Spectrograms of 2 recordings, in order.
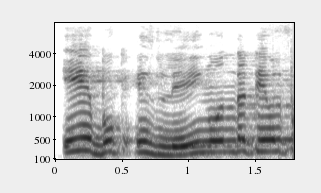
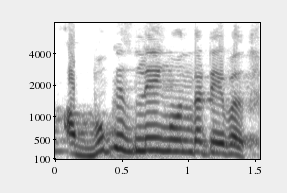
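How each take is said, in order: First: Slow reading, "A" said as "ay"; wrong letter-name article. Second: Slow reading, "A" said as "uh"; weak article sound. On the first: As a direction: read "A book" as "ay book". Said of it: "पढ़ूं या फिर अब पढ़ूं". ("A" को "ए" पढ़ें, धीरे-धीरे) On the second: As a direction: read "A book" as "uh book". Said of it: "आ पढ़ना है". ("A" को "अ" पढ़ें, धीरे-धीरे) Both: Shown as a demonstration.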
